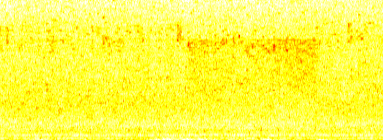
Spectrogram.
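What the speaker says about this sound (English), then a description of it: "And look all those bees in there." A dense, steady buzzing of many honeybees in an open hive, close and continuous, swelling slightly in low rumbling pulses.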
